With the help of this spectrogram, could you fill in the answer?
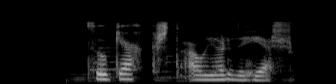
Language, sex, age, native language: Icelandic, female, 9, Icelandic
